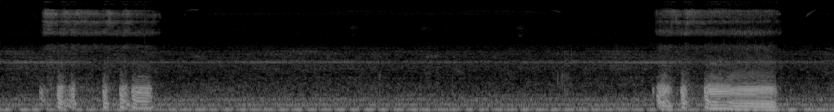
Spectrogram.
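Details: Lulu cuddled up on owner's lap, sleeping and snoring: two bouts of rattling, fluttering breath noise with quiet breathing between, over steady room hum.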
